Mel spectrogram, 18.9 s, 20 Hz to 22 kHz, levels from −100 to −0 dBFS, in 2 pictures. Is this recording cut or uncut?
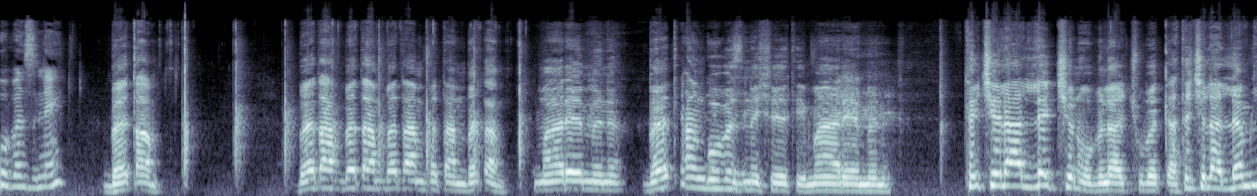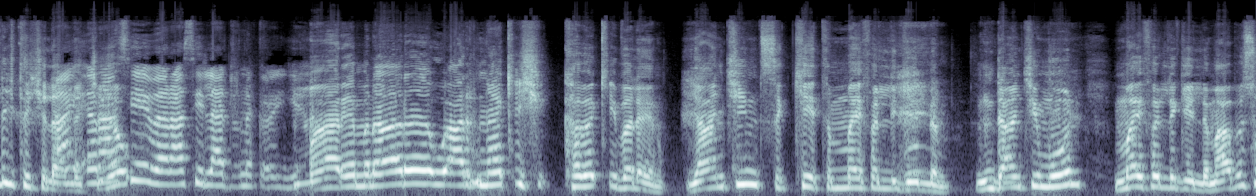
uncut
